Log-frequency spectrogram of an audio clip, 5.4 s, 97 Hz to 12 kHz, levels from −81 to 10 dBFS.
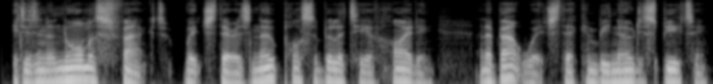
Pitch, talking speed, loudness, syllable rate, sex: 105 Hz, 225 wpm, -17 LUFS, 6.7 syllables/s, male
